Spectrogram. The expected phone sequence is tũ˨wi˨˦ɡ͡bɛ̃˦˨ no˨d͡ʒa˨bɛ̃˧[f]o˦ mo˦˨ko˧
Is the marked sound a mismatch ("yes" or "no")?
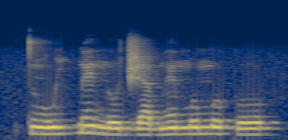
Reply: yes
